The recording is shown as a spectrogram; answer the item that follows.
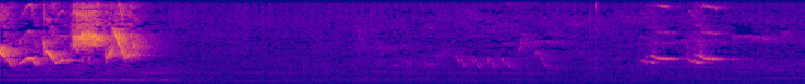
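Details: Common seedeater song: a loud, rapid burst of high, dense chirps opens the phrase, then a quieter stretch of softer trills follows, and a second short high flourish comes near the end.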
